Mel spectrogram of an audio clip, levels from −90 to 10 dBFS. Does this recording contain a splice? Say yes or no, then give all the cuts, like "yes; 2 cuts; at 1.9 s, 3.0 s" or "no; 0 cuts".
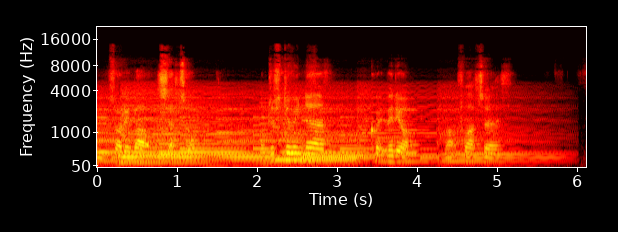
no; 0 cuts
